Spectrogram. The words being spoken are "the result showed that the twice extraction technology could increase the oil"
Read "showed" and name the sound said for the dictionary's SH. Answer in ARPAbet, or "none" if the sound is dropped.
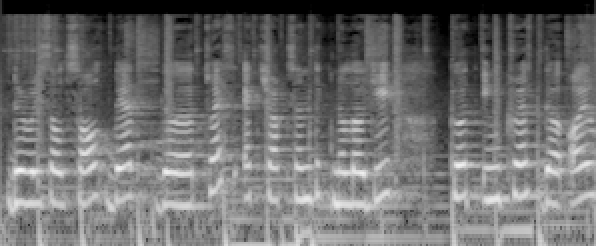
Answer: S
